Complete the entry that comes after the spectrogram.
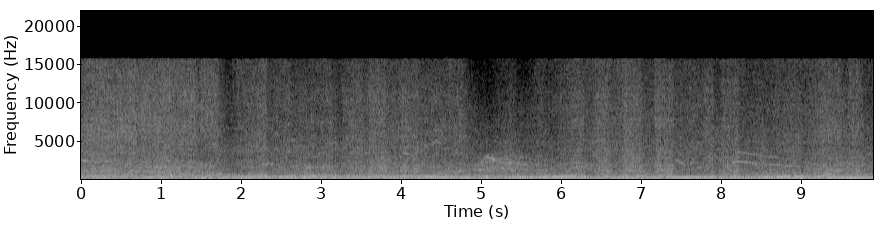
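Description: Several demolition derby cars' engines revving up and down together, their pitches rising and falling over one another.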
